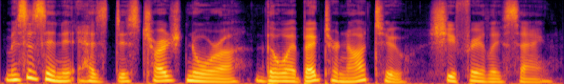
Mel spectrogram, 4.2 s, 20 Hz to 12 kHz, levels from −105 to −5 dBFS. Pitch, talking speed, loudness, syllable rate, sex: 160 Hz, 200 wpm, -19 LUFS, 5.0 syllables/s, female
